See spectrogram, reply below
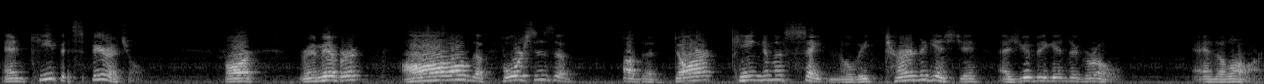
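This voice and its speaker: A man's voice: a little high, darkish tone. A man preaching as pastor of his church in a Southern American accent, speaking earnestly and plainly and repeating words for emphasis. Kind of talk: sermon answering congregation questions. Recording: dull lo-fi 1960s tape recording.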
